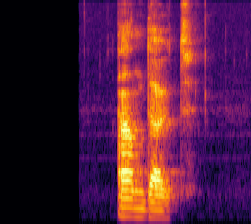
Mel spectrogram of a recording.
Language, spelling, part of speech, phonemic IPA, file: Dutch, aanduidt, verb, /ˈandœyt/, Nl-aanduidt.ogg
- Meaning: second/third-person singular dependent-clause present indicative of aanduiden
